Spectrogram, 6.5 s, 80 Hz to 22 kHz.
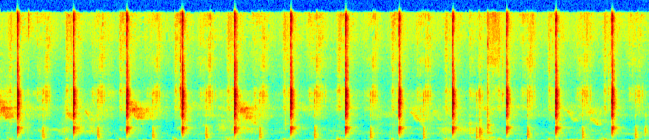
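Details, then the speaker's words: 1962 Land Rover Series 2a 109 LWB during rebuild, priming fuel with the mechanical fuel pump lift handle to fill the sediment bowl: sharp steady clicking just under two per second but nothing coming through; pump stripped and regasketed. "I don't think I've got to bleed it or anything. That's an issue, isn't it? Nothing coming through."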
